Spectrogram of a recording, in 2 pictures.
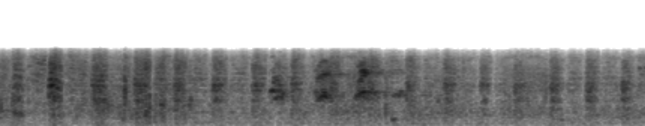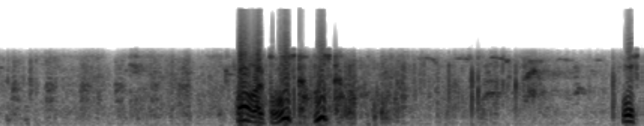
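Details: A German Shepherd on a scent test early in its nose training, with rapid breathy sniffing and panting at roughly three bursts a second, then a loud rustling clatter near the end.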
